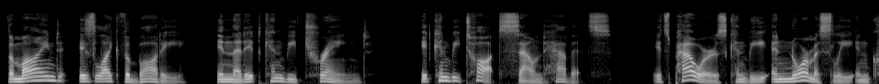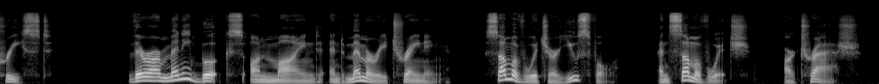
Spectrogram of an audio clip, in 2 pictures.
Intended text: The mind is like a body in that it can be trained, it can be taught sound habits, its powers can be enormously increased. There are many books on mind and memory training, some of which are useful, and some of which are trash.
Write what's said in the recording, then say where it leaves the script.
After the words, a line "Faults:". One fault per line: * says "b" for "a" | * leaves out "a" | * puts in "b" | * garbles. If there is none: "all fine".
The mind is like the body in that it can be trained, it can be taught sound habits, its powers can be enormously increased. There are many books on mind and memory training, some of which are useful, and some of which are trash.
Faults:
* says "the" for "a"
